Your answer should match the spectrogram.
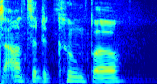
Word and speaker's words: Antetokounmpo: So it's going to be Jason Tatum, Giannis Antetokounmpo.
